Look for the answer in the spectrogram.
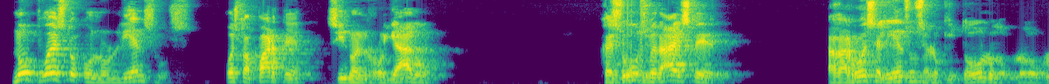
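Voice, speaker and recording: Male pastor, conversational sermon with call-and-response asides, slightly high voice, echoey church sound. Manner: conversational, often asks the congregation "¿verdad?" and "¿cuántos dicen amén?". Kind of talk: sermon reading scripture aloud with commentary.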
